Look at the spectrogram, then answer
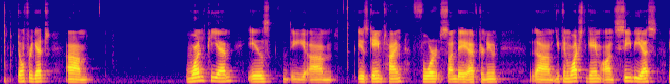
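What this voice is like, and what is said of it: Hoarse, subdued voice. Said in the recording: “sorry about my voice. I don't sound as amped as I usually am ... your throat's not feeling great”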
